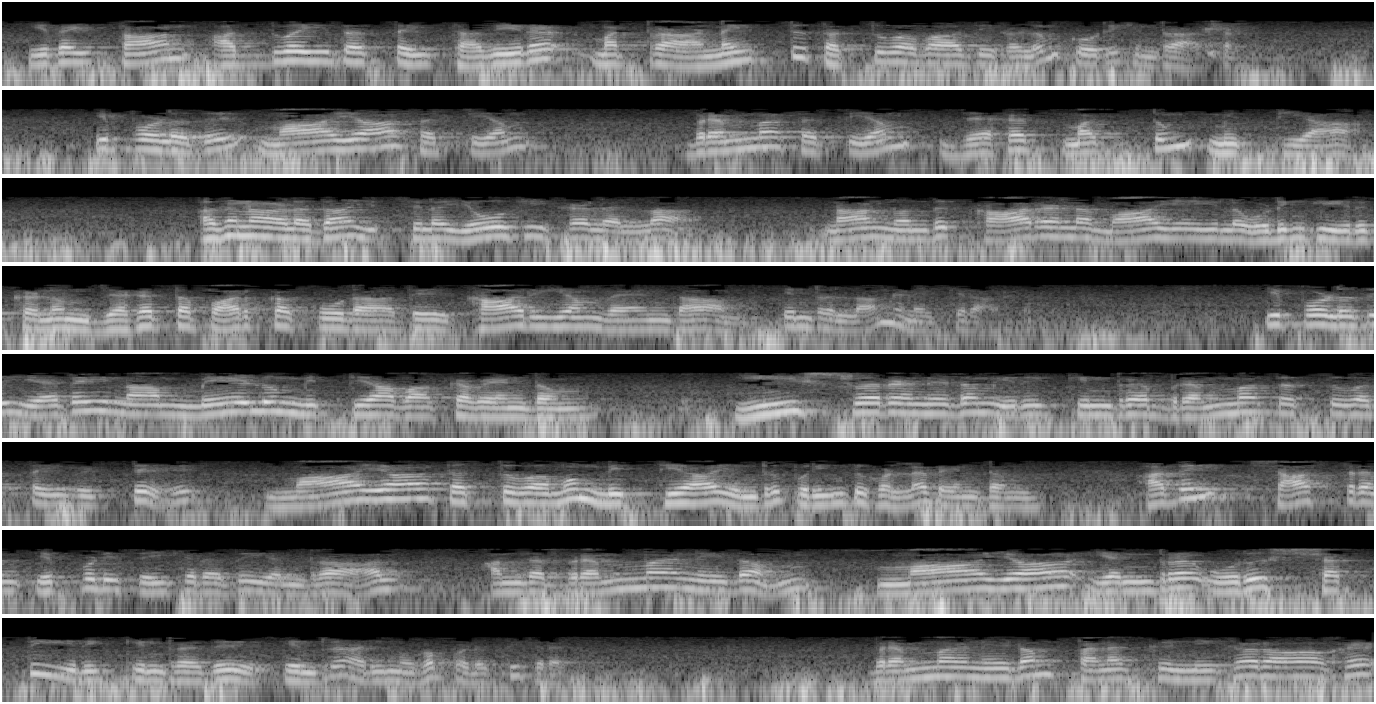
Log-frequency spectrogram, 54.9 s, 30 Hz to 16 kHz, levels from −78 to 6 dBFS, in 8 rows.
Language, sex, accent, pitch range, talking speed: Tamil, male, native, 150-190 Hz, 50 wpm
